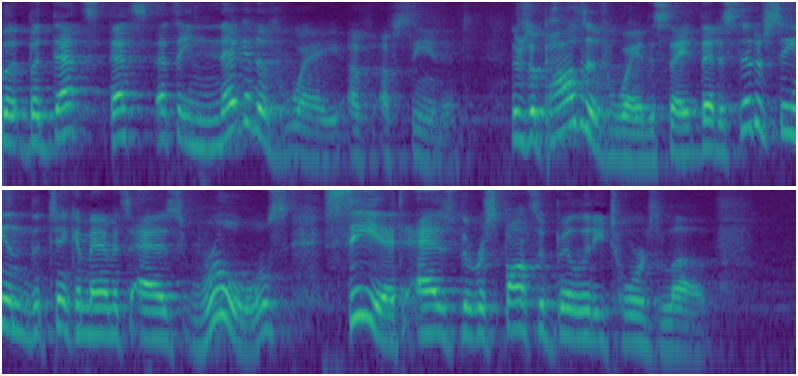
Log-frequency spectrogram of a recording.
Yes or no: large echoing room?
yes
